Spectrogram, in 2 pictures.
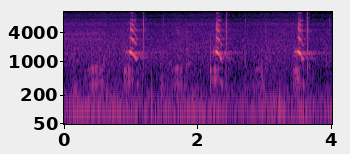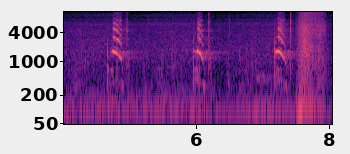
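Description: A homemade clutch-feel assembly (concentric slave cylinder under Belleville disc springs) squeaking as the clutch pedal is pumped: a short squeak that drops in pitch on each stroke, about every second and a quarter, seven times over, with a low shop rumble underneath.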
